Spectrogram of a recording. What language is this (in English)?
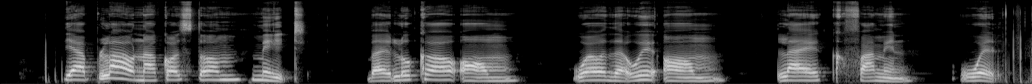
Nigerian Pidgin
